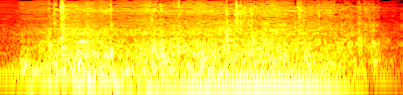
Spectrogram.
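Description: Vehicle rumble and crunching on a rocky dirt track as a pickup truck tows a stuck Forest River Sunseeker motorhome out with a strap. The noise builds in the first half second, holds, and fades near the end.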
